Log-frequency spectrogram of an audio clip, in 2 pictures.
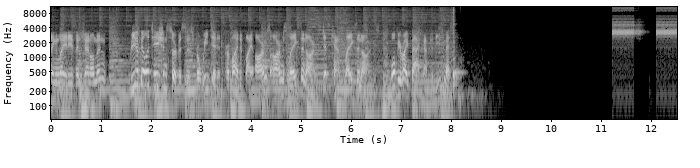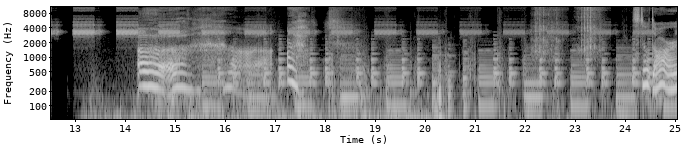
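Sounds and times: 
speech: 0:00.0 - 0:08.3, 0:14.2 - 0:14.5, 0:24.2 - 0:25.0
electronic alarm beeping: 0:11.2 - 0:15.0, 0:17.6 - 0:23.9
person groaning and gasping: 0:14.3 - 0:18.4.

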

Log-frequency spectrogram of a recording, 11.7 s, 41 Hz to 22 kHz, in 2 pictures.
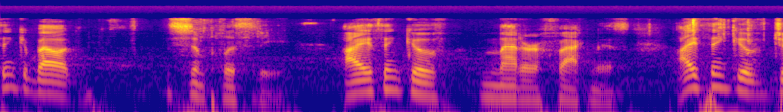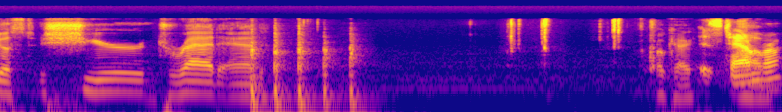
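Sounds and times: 
speech: 0:00.0 - 0:08.1, 0:10.8 - 0:11.7
knocking on a door: 0:07.7 - 0:08.7.

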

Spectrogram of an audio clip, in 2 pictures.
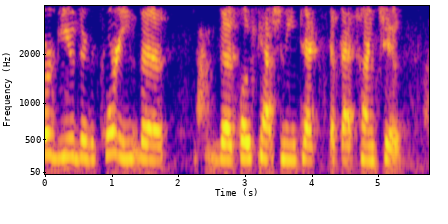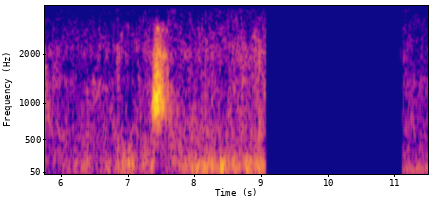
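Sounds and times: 
speech: 0:00.0 - 0:05.4
dog barking: 0:02.3 - 0:02.6, 0:05.7 - 0:06.0, 0:07.4 - 0:07.8.

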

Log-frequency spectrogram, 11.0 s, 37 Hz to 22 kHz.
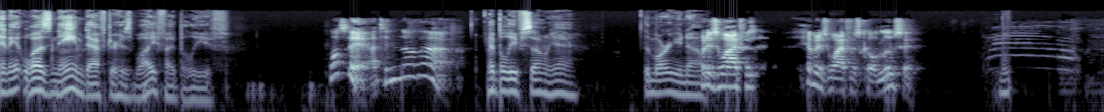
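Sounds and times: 
speech: 0:00.0 - 0:02.4, 0:03.3 - 0:05.8, 0:06.4 - 0:09.2, 0:10.0 - 0:10.2
cat meowing: 0:09.9 - 0:10.9.

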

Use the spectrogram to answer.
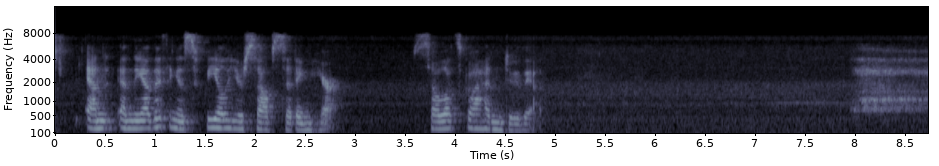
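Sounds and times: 
speech: 0:00.0 - 0:02.9, 0:03.7 - 0:05.0
deep breath in: 0:08.0 - 0:08.7.

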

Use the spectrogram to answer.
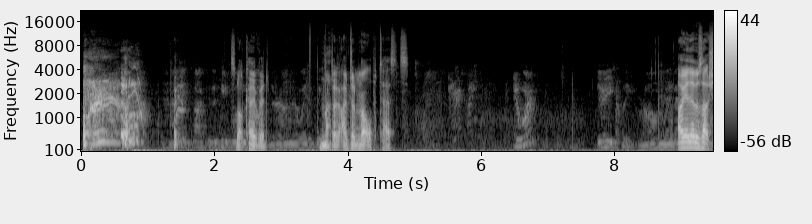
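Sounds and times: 
person coughing with a rough voiced hack: 0:00.0 - 0:01.7
speech: 0:02.3 - 0:03.0, 0:03.6 - 0:05.0, 0:09.0 - 0:09.4.

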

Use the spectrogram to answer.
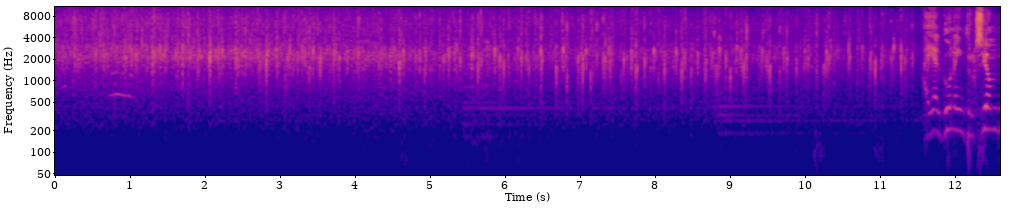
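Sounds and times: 
audience applauding: 0:00.0 - 0:12.6
faint sustained musical tones: 0:05.5 - 0:12.1
speech: 0:11.7 - 0:12.6.

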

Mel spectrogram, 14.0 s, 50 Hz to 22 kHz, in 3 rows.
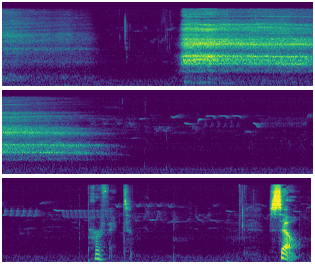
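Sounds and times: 
deep breath in through the nose and out through the mouth: 0:00.0 - 0:01.5, 0:02.6 - 0:06.7
speech: 0:10.7 - 0:11.3, 0:13.5 - 0:13.8.

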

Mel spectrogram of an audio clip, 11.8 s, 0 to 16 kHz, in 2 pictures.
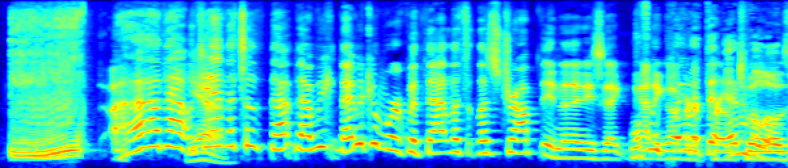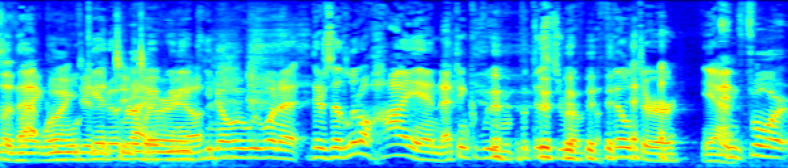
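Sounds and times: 
fart noise sound effect: 0:00.0 - 0:00.8
speech: 0:00.8 - 0:11.8
laughter: 0:05.0 - 0:08.5, 0:09.2 - 0:11.1.

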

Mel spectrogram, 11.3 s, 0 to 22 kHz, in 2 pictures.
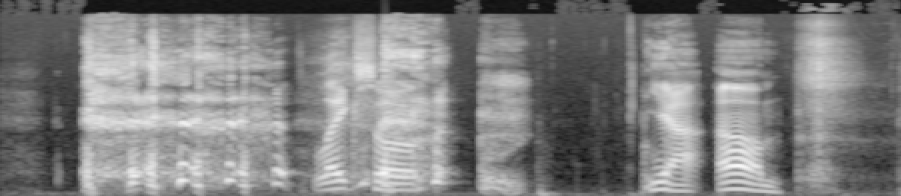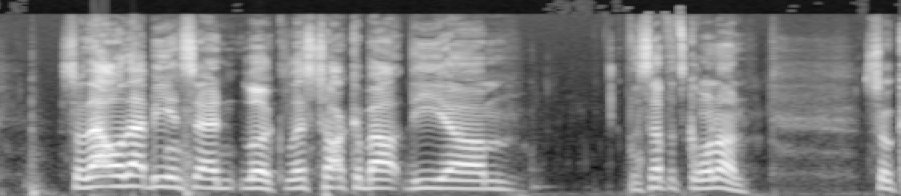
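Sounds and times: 
loud throat clearing with rough voiced rasps: 0:00.5 - 0:03.4
short sharp cough: 0:00.5 - 0:03.4
speech: 0:01.2 - 0:02.8, 0:04.1 - 0:05.1, 0:06.0 - 0:08.9, 0:09.6 - 0:10.4, 0:11.0 - 0:11.2.

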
